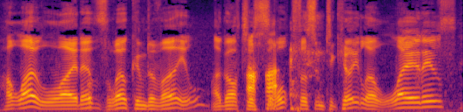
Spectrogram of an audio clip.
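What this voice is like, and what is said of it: Mishmash of many accents. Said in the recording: “His accent made no sense. It was like every single accent we've ever done rolled into one.”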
